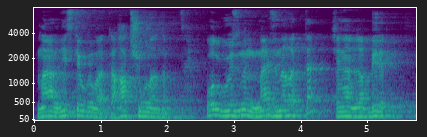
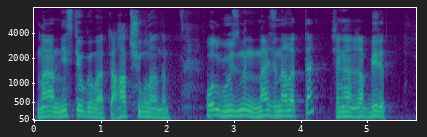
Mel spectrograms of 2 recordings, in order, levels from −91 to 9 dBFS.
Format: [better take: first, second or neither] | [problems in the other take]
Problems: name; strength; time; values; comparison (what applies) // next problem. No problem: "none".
second | room echo; dies away in 2.1 s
